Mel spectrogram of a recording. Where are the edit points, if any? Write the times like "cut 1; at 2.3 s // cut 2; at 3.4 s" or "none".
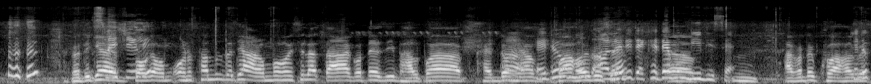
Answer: none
